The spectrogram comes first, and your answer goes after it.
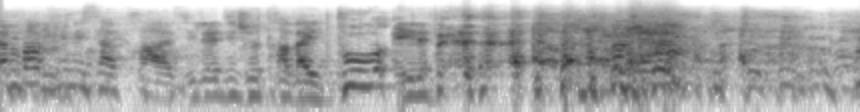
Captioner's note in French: tousse tousse tousse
